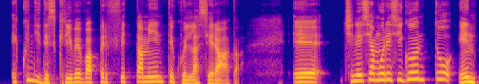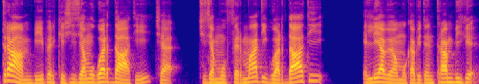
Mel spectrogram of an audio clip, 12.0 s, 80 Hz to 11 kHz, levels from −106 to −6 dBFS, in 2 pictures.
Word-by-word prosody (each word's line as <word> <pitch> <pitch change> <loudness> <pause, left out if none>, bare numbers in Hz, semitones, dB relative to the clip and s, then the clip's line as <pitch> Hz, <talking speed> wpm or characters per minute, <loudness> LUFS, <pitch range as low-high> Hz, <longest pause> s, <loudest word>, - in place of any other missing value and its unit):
e 170 - -7
quindi 235 -6 -3
descriveva 155 +2 -2
perfettamente 180 +3 -3
quella 120 -6 -4
serata. 115 -3 -4 0.6
Ehm, 170 +1 +2 0.3
ce 200 - -6
ne 215 +1 +2
siamo 250 +2 +1
resi 250 0 -2
conto 265 +1 -2
entrambi, 155 - +3
perché 140 -1 -4
ci 140 +2 -7
siamo 145 +1 +1
guardati, 150 -2 +2
cioè, 125 -5 -4 0.3
ci - - -12
siamo 140 0 -1
fermati, 150 +6 0
guardati 150 +11 +3 0.5
e 140 - -9
lì 150 +4 0
avevamo 135 -5 +2
capito 130 +2 -2
entrambi 155 +4 +1
che 150 +1 -5
155 Hz, 140 wpm, -21 LUFS, 135-180 Hz, 0.6 s, entrambi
